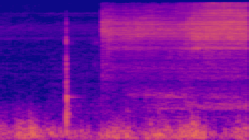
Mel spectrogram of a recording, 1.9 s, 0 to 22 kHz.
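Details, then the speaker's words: 2000 Chevy S10 4WD 4.3L V6 with intermittent long crank: about 30 PSI fed back into pump via feed line then released; click then steady airy hiss as pressure bleeds into tank through leaking fuel pump check valve. "I let it go you can hear the pressure bleeding off into the fuel tank through the fuel pump check valve"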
